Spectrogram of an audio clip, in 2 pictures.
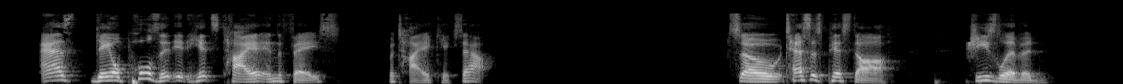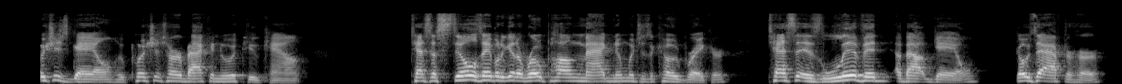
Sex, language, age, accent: male, English, 30-49, American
